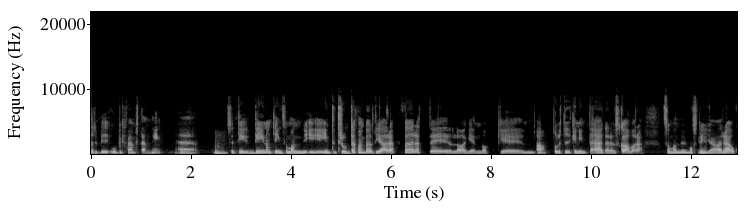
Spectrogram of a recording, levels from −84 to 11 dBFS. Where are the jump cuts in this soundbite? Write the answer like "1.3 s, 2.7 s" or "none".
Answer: 6.1 s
